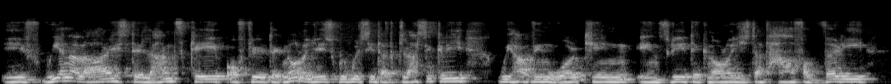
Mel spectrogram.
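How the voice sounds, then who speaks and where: A professor from Spain with a noticeable Spanish accent, talking through a technical webinar in a measured, hesitant way. His voice sits at an ordinary middle pitch. The audio is an echoey online call. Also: fairly even intonation, darkish tone. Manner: measured, careful explanation with frequent hesitations. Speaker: university professor.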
